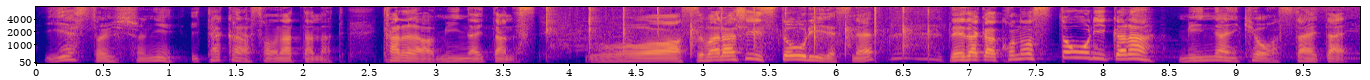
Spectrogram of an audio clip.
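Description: A young man preaching a lively sermon, playful and animated, with sound effects and asides to the congregation. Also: a little high, quick pace. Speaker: pastor.

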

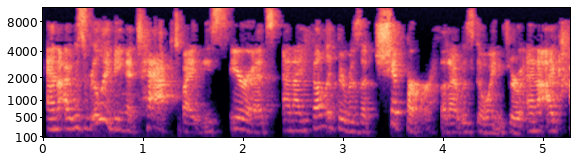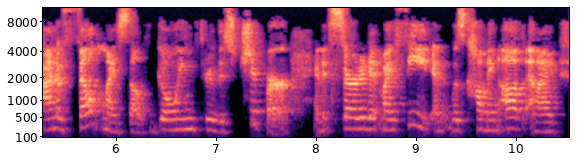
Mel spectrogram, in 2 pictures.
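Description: Woman guest, earnest storyteller, halting delivery, bright tone, roomy echo. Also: medium pitch. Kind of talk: personal storytelling in an interview.

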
